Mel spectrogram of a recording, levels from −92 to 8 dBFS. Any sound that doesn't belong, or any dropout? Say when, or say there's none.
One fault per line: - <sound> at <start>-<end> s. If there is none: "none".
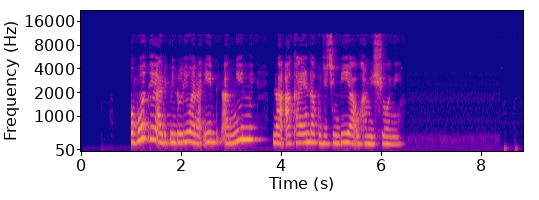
none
